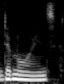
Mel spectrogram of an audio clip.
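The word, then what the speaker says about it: Des Moines: The Washington De Moines was pronounced with the s sound at the end, which gave most everybody not from there great difficulty when learning to say it so incorrectly.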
